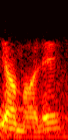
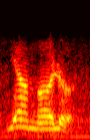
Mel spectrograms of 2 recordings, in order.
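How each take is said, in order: First: The name ends with an i vowel. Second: The name ends with a u vowel. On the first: The dropped letter is treated as if still present. "و الحرکت الاصلیه یا ماله" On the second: The dropped letter is treated as if it never existed. "از ذمه یا مالو"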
